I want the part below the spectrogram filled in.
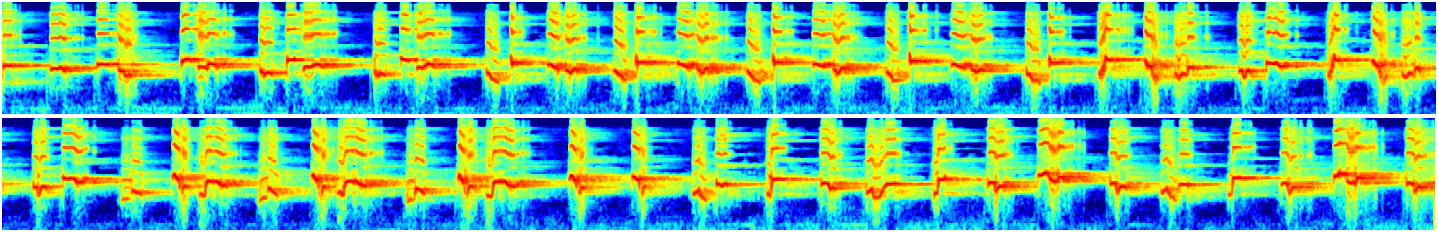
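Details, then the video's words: Long rolling song of a yellow-vented bulbul, used to call out rivals so other bulbuls answer; an unbroken run of quick chirps, some rising, some falling, for about fourteen seconds. "suara kicau trucukan ropel panjang memanggil lawan"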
